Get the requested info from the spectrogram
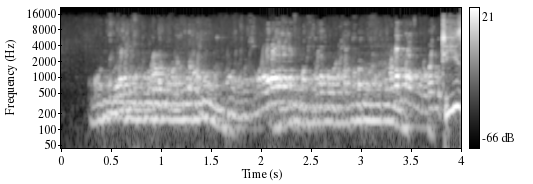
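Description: A man's voice making one long wordless gargling sound, starting about a third of a second in and lasting about three and a half seconds, its pitch wandering up and down.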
